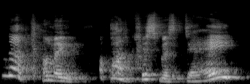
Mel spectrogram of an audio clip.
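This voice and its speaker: A man voicing a meek, warm-hearted, cheerful poor father in an earnest, dramatised storybook reading. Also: fairly high pitch, animated, moderate pace, voice pushed up. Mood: excited, dismayed. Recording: roomy, distant microphone.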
